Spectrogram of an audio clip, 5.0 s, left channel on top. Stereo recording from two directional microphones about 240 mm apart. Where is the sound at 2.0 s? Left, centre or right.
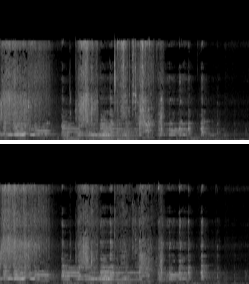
Right.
